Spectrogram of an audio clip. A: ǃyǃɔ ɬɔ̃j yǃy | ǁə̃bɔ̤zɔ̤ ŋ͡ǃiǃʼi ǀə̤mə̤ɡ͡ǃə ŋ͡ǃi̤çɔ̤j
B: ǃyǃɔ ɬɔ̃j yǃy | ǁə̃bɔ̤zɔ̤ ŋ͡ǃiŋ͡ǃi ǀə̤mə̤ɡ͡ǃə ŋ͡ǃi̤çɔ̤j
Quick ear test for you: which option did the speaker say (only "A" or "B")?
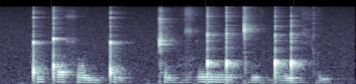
B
